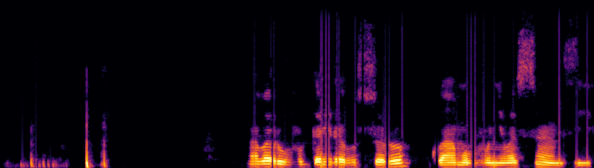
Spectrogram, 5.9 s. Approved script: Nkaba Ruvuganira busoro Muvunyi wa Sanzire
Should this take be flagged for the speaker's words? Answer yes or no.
yes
